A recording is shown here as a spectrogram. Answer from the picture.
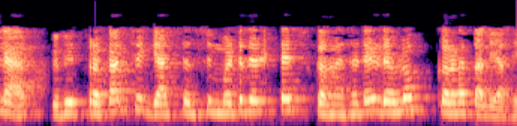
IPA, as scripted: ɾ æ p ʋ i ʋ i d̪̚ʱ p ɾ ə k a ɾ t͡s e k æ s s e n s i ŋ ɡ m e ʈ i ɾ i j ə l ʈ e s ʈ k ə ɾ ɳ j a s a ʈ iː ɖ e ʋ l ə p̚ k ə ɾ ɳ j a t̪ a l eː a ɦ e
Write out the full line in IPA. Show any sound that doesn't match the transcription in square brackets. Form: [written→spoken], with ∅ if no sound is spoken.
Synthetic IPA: [ɾ→l] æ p ʋ i ʋ i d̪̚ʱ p ɾ ə k a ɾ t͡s e [k→ɡ] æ s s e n s i ŋ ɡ m e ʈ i ɾ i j ə l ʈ e s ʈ k ə ɾ ɳ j a s a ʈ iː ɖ e ʋ l ə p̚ k ə ɾ ɳ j a t̪ a l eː a ɦ e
